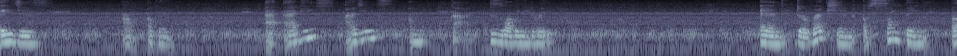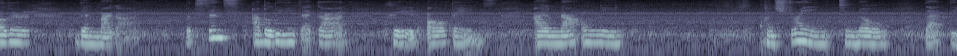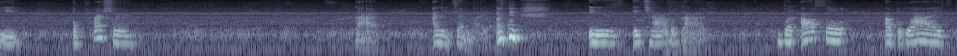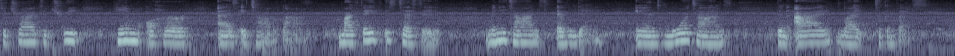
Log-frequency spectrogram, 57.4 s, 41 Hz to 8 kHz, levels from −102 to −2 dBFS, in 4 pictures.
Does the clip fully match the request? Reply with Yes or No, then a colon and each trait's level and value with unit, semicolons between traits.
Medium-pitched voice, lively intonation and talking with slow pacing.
No: medium, 150 Hz; average, 2.8 semitones; slow, 90 wpm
